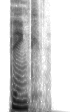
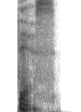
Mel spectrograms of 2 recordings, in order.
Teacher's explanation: Think is soft. This is voiced.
